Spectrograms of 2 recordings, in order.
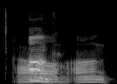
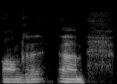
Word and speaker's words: Ingres: It's Ong. Yeah. The Ingres. I don't know. There are a lot of ways to pronounce it. Yeah. I just say Angre.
